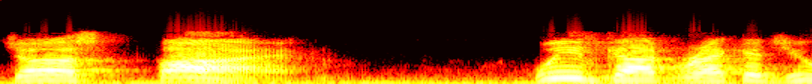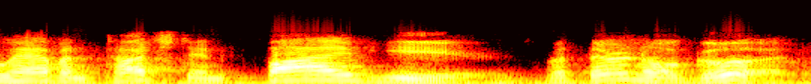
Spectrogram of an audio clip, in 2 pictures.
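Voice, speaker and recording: A middle-aged American suburban father in a 1950s radio comedy, scolding and sarcastic. His voice sits a little high and swings widely as he blusters about thrift, all on a muffled vintage broadcast. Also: very animated, unhurried, breathy edge, full character voice. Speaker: actor in a radio sitcom.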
